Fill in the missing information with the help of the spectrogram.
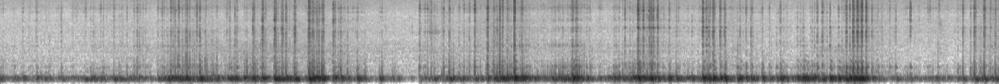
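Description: Long painted fingernails scratch the bare metal mesh grille on the hollow head of a small Blue Yeti Nano USB microphone. A dense, low, rumbling scrape with gritty crackle comes in bursts separated by brief quieter lulls.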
